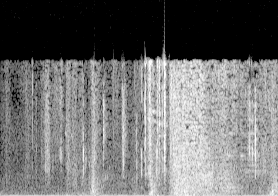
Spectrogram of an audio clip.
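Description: Building pieces snap into place with sharp clacks.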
